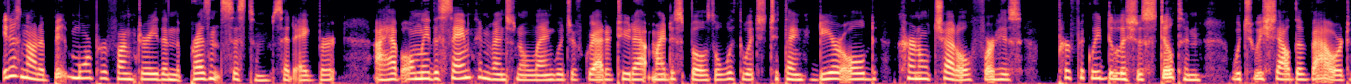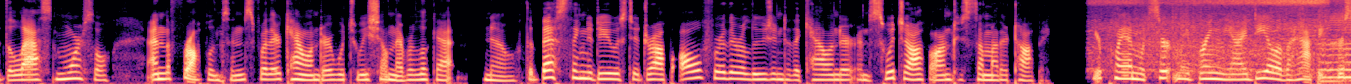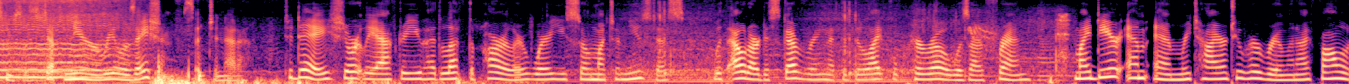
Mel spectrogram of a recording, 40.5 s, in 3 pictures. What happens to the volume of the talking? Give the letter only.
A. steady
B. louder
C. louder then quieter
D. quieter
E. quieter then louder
A.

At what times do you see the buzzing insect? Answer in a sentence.
The buzzing insect can be heard from 24.4 to 37.8 s.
